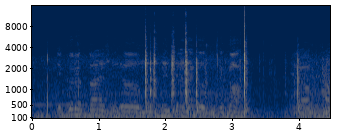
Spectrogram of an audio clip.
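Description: Sharp metallic clicks and taps of screws being worked out of and handled on a car radio's steel mounting bracket. There are several quick clicks in the middle and one louder click just past three seconds, with a faint voice in the background.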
